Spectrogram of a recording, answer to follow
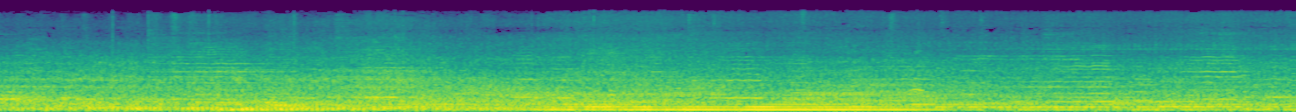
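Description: Background music over a vehicle engine running close by, with a deep engine drone that grows louder from about five to ten seconds in, amid road traffic.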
